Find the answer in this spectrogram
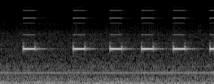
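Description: Electric range's touch control panel beeping once per button press as the burner setting is stepped up: about seven short, same-pitched beeps, two to three a second, over a faint steady hum.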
